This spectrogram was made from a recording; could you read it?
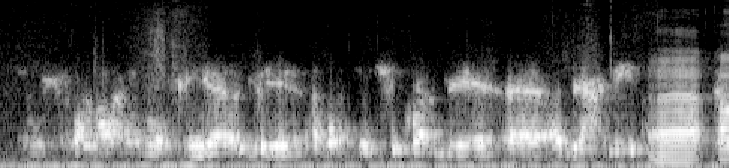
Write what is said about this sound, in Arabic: أوطي صوت التلفزيون واسمعنا من الهاتف، تفضل ولو بسرعة.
